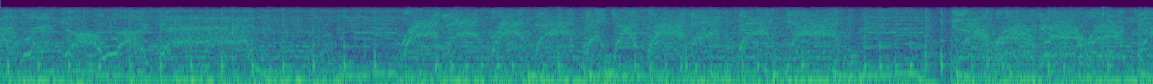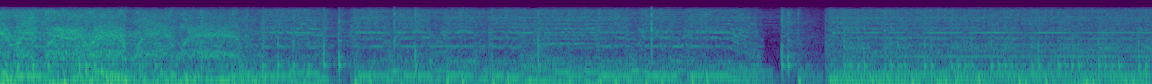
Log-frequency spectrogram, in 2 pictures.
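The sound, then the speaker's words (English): Loud, dense hardcore screamo music played on Dick Burns' radio program fills the whole stretch, with harsh screamed vocals over distorted guitars and pounding drums, sounding slightly muffled and band-limited, heard while calling into the radio program. “He's playing some hardcore screamo stuff right now.”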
